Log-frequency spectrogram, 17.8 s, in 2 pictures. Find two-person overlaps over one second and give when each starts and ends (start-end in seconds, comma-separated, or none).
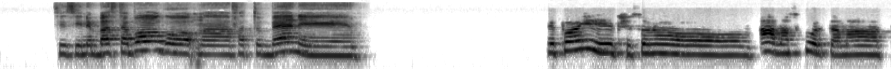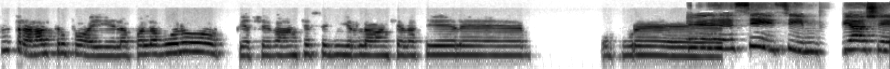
none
